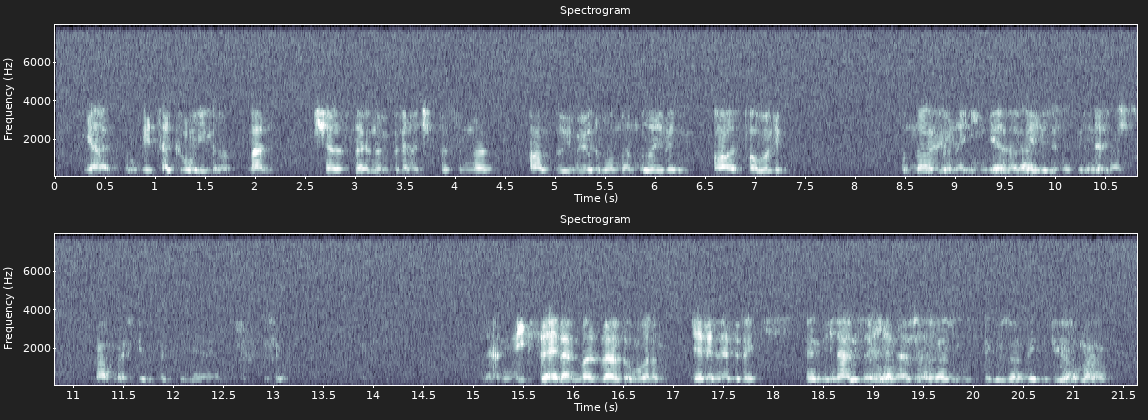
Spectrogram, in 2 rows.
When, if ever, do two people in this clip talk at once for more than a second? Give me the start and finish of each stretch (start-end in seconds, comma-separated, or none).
8.6-10.7, 18.5-19.8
